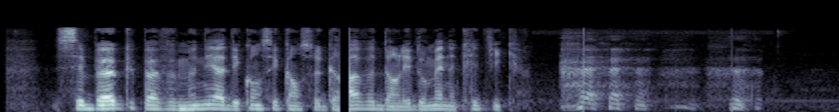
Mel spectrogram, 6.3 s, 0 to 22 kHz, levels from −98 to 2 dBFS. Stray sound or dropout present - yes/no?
yes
